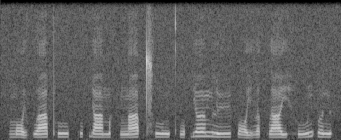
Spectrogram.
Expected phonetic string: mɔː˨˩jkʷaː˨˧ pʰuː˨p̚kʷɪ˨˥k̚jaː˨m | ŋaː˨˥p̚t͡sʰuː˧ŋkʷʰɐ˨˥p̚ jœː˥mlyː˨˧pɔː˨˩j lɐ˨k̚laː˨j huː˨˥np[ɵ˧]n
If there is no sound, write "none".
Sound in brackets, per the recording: ɵ˧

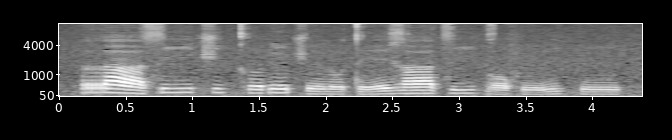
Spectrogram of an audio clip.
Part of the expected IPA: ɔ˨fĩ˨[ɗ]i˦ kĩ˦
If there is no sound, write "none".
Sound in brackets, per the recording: n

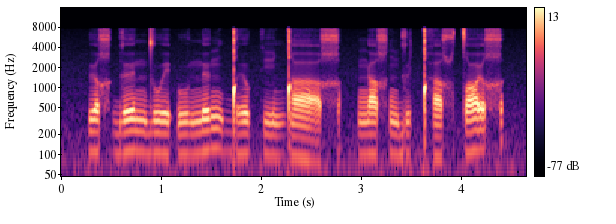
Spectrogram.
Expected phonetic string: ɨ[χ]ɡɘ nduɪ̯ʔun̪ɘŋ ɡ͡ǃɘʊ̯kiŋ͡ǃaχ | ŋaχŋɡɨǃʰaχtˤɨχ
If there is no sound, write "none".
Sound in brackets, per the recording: χ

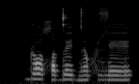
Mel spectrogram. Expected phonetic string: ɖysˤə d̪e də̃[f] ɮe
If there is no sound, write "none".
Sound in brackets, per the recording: f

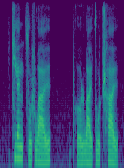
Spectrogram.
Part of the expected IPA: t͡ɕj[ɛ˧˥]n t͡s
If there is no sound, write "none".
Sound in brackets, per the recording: ɛ˥˩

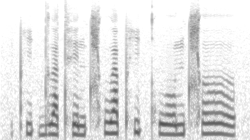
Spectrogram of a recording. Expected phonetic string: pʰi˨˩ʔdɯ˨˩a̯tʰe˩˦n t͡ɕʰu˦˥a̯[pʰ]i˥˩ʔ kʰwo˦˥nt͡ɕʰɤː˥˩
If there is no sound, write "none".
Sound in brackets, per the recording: pʰ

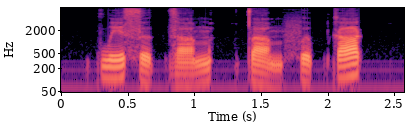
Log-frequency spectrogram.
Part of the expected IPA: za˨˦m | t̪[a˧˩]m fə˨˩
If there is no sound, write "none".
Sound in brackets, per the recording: a˧˩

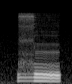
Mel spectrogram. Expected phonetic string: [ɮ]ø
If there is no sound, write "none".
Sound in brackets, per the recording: ɮ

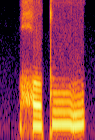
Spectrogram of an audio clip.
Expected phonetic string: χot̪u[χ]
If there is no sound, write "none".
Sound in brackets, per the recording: none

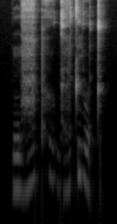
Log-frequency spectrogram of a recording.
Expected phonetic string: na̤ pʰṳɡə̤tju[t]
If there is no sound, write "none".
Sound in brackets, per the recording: t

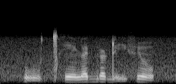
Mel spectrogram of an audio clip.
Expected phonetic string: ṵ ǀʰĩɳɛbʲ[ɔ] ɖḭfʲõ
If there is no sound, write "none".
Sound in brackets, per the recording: ɔ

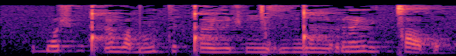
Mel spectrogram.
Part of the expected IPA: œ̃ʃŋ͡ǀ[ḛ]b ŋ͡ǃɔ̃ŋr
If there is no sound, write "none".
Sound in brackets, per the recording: ḛ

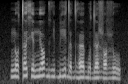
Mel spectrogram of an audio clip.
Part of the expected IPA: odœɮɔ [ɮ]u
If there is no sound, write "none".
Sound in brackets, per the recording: ɮ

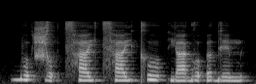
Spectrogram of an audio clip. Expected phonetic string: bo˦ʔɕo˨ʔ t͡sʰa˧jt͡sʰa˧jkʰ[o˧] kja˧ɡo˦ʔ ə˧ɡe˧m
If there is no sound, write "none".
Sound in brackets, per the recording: o˥˧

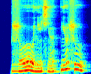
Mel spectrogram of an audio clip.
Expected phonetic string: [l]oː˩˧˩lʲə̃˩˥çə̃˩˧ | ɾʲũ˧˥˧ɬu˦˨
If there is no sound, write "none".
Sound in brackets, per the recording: ɮ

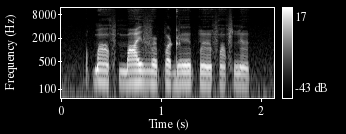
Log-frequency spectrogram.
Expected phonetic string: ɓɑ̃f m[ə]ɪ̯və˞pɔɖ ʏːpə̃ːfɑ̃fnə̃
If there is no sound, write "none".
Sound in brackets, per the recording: ɑ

